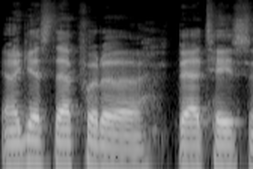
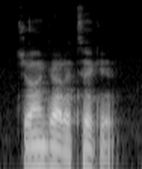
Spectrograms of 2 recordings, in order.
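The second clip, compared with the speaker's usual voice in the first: put-on muffled voice, as if through a wall. Retelling what was overheard from another room, imitating a muffled voice. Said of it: "the muffled voices of his dad going".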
